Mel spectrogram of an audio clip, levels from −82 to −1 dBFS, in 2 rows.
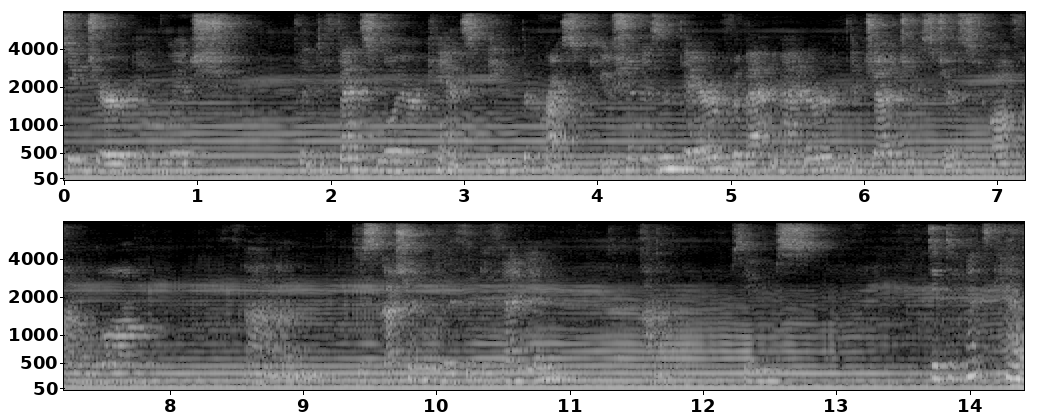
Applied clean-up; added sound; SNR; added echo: none; Musical instrument; -1 dB; reverberation time 0.7 s.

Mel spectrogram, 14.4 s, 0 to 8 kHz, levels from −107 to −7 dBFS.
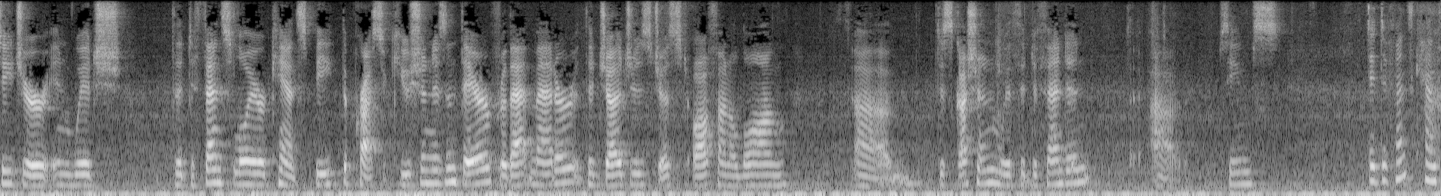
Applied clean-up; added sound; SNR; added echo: none; none; none; none.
